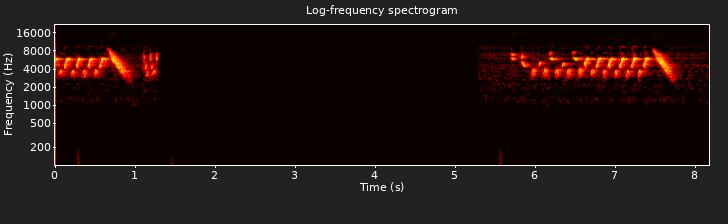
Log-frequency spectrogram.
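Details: European goldfinch bred for competition: a twittering trill phrase ends in a descending slur with a brief extra note burst, four seconds of silence, then a second matching phrase with the same falling finish.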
